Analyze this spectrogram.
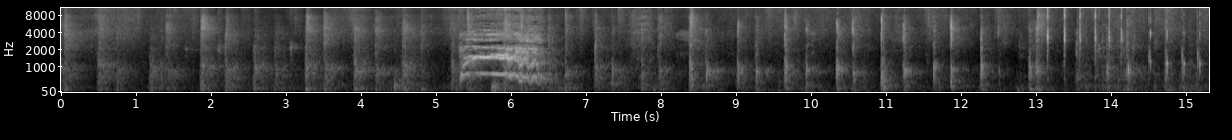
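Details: Three-year-old Friesian horse colt playing outside gives one loud, roughly one-second whinny with strong harmonic bands midway, surrounded by rapid, irregular hoof clip-clops and thuds throughout.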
